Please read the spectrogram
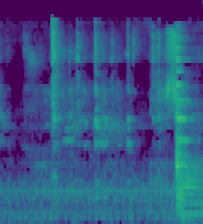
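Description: A single faint clink of a metal whisk against a glass mixing bowl about half a second in, over a low steady hum, with a word spoken near the end.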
